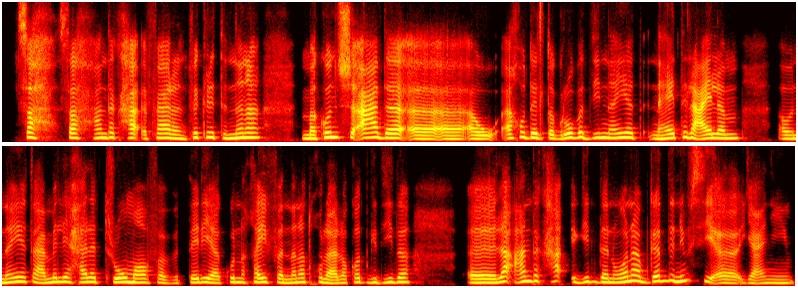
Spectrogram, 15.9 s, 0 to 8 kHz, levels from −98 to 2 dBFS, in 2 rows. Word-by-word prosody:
صح، 275 -3 -1
صح، 250 -2 -3
عندك 255 +1 +1
حق 250 -4 -1
فعلًا 225 -2 +1
فكرة 270 +5 -1
إن 225 +2 +3
أنا 270 +1 +4 0.4
ما 215 0 +2
أكونش 280 +5 +3
قاعدة 260 -2 +5
أ 245 0 +7 0.7
أ 200 - +1
أو 195 -1 0
آخد 245 +3 -2
التجربة 245 +2 +2
دي 245 +1 -3
إن 260 -1 +4
هي 265 +2 +3
نهاية 215 +4 +1
العالم، 235 -3 +3 0.4
أو 205 - -2
إن 205 +1 -1
هي 255 +4 +2
تعمل 235 -1 -2
لي 255 0 +1
حالة 235 +2 -1
تروما، 230 -1 +1
فبالتالي 210 +2 -4
أكون 225 +4 -4
خايفة 225 0 -2
إن 200 0 -3
أنا 220 - -1
أدخل 235 -2 -5
علاقات 200 +4 -4
جديدة. 235 +3 -2 0.6
آآ 205 0 +2
لأ 260 -1 0
عندك 285 +2 -1
حق 280 -4 -9
جدًا، 235 0 -2
وأنا 275 +6 +2
بجد 285 +4 -1
نفسي 295 - -2
آآ 190 -1 -4
يعني 190 +2 -7
235 Hz, 175 wpm, -20 LUFS, 210-255 Hz, 0.7 s, أ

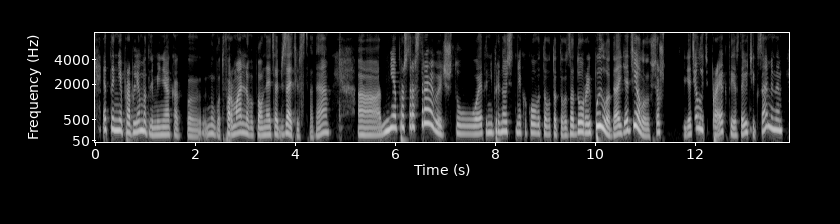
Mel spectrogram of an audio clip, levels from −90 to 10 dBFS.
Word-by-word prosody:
Это 265 +1 0
не 250 -1 +5
проблема 220 +2 +1
для 165 -4 -5
меня, 160 +1 -1
как 145 -3 -9
бы, 130 -2 -6
ну 175 0 -6
вот, 135 -3 -9
формально 185 +2 0
выполнять 155 +2 -2
обязательства, 160 -9 -2
да. 195 - -3 0.6
А, 155 -1 0
меня 260 - +5
просто 320 +1 -1
расстраивает, 330 - +2
что 175 -2 -4
это 185 +3 -2
не 200 0 0
приносит 225 +1 -1
мне 200 -1 -1
какого-то, 185 0 -3
вот 170 +1 -9
этого 150 -2 -4
задора 195 +5 +2
и - - +3
пыла, 275 - +7
да. 155 +5 +1
Я 210 +7 +2
делаю 240 - +4
всё 205 +10 -4
чт 210 - -12 0.4
я 165 +4 -2
делаю 290 +7 +1
эти - - -21
проекты, 215 -4 -3
я 150 - -2
сдаю 170 +6 -1
эти 210 - -6
экзамены, 260 -1 +1
185 Hz, 175 wpm, -23 LUFS, 160-225 Hz, 0.6 s, пыла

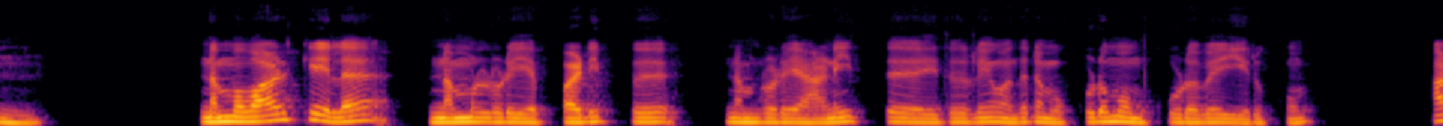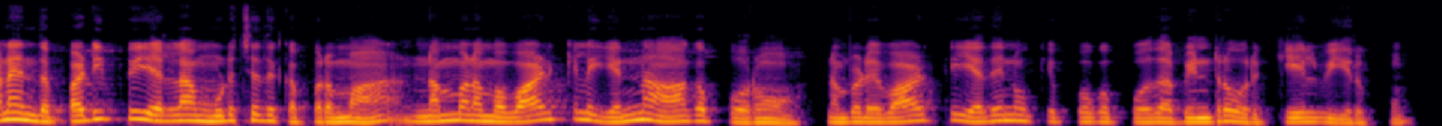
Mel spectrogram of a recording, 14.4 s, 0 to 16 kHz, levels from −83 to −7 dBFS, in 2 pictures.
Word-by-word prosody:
ம். 110 -3 -1 0.9
நம்ம 145 +2 +7
வாழ்க்கையில 180 -2 +3 0.5
நம்மளுடைய 135 -1 +3 0.2
படிப்பு, 140 +1 +1 0.4
நம்மளுடைய 125 -1 +1
அனைத்து 140 +2 -2 0.2
இதுலயும் 130 +2 -2
வந்து 130 +2 -2
நம்ம 120 -4 0
குடும்பம் 140 -3 +1
கூடவே 125 0 -1
இருக்கும். 115 +2 -7 0.6
ஆனா, 205 - +5
இந்த 155 -3 +2
படிப்பு 220 +7 +1
எல்லாம் 170 0 +2
முடிச்சதுக்கு 170 -2 -1
அப்பறமா, 135 -1 0 0.3
நம்ம 180 +4 +2
நம்ம 155 -3 +3
வாழ்க்கையில 200 +5 0
என்ன 185 +7 +3 0.2
ஆகப் 165 +1 -3
போறோம்? 120 -2 -1 0.2
நம்மளுடைய 130 0 0
வாழ்க்கை 175 +5 -2
எதை 170 +5 -1
நோக்கி 155 -4 -7
போகப்போது 135 -1 -4
அப்டின்ற 130 +4 0
ஒரு 120 - -6
கேள்வி 135 -2 -1
இருக்கும். 110 0 -11
135 Hz, 140 wpm, -24 LUFS, 125-160 Hz, 0.9 s, நம்ம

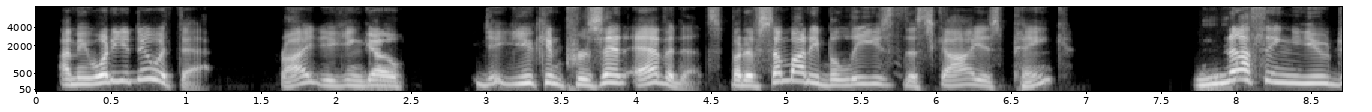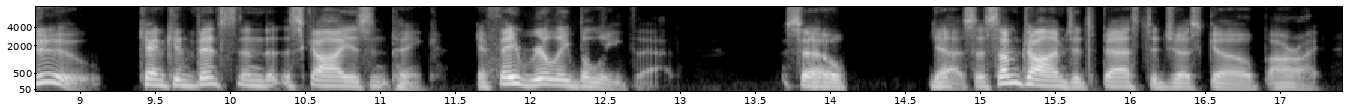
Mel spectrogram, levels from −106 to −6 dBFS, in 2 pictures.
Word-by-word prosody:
I 165 - +1
mean, 180 +1 +1
what 225 - +8
do 265 - -1
you 260 - -2
do 320 +4 -2
with - - 0
that? 345 +3 -9 0.5
Right? 225 +1 -1
You 140 -2 -5
can 140 -1 -5
go 145 -3 +2 0.5
you 170 +2 -6
you 200 +3 0
can 205 -4 0
present 210 +9 +3
evidence, - - +1
but - - +2
if 425 - +6
somebody 255 -2 +3
believes 165 +2 -3
the 135 -3 -5
sky 150 +3 -2
is 135 -6 -4
pink, - - -7 0.9
nothing 230 - +4
you 200 -1 +1
do 325 - -2 0.3
can 170 -3 +2
convince 160 +3 -1
them 145 -2 -6
that 145 - -7
the 130 - -10
sky 140 +1 +2
isn't 130 0 -5
pink, - - -9 0.3
if 120 - -7
they 190 +1 +7
really 160 -2 +2
believe 110 - -6
that. - - -20 0.8
So - - +1 0.6
yeah, 125 0 -3
so 125 - -5
sometimes 160 - +4
it's 110 -3 -6
best 125 -3 -2
to 110 - -7
just 105 0 -6
go, 90 -3 -4
"Alright." 100 -9 -8
160 Hz, 175 wpm, -26 LUFS, 130-210 Hz, 0.9 s, what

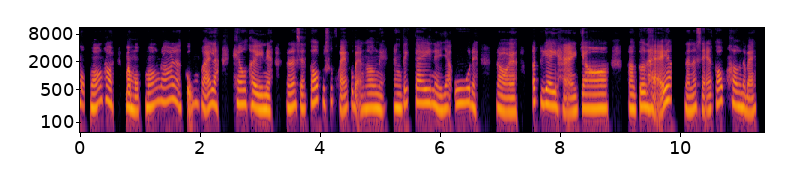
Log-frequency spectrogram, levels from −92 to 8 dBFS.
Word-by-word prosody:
1 250 - -2
món 215 +7 +1
thôi, 290 -4 +2 0.2
mà 215 - +5
1 180 -3 +2
món 230 +7 0
đó 285 +2 -1
là 280 -7 -1
cũng 255 +4 -5
phải 205 +1 0
là 245 -2 +2 0.3
healthy 240 -5 +3
nè, 190 -1 +5 0.3
rồi 210 -1 +2
nó 230 - +2
sẽ 205 -4 -3
tốt 280 +4 +3
cho - - -5
sức 280 0 -10
khỏe 180 +1 -1
của 235 - -7
bạn 195 -4 -3
hơn 205 0 +2
nè. 190 -3 +1
Ăn 210 -1 +3
trái 250 +4 -3
cây 265 0 +2
nè, 230 -5 +1
yaourt 260 +5 0
nè, 215 - +1 0.3
rồi 180 -5 +1 0.3
ít 275 +1 -2
gây 230 -3 +4
hại 180 -3 -1
cho, 200 0 +4 0.3
ơ, 200 -1 +2
cơ 220 0 +4
thể 210 +3 +2
á 310 - +5 0.2
là 185 -3 -1
nó 195 +3 +1
sẽ 185 -3 -3
tốt 275 +4 0
hơn 235 -5 0
nè 205 - +2
bạn. 165 0 -2
215 Hz, 240 wpm, -20 LUFS, 200-255 Hz, 0.3 s, mà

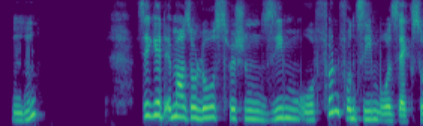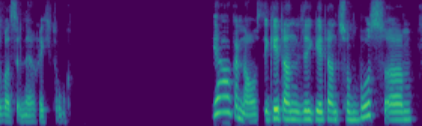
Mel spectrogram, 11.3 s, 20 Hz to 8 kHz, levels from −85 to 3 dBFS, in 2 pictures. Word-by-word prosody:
Mhm. 185 - -3 1.3
Sie 280 +1 +1
geht 295 +1 +4
immer 250 +1 +4
so 235 +2 +3
los 235 +2 +2
zwischen 205 -3 -2
7:05 210 - -2
und 215 0 +3
7:06, 165 -8 0
so 165 - -4
was 150 -3 -4
in 140 - -9
der 145 0 -8
Richtung. 140 0 -12 1.9
Ja, 360 +3 +2
genau. 155 - -2
Sie 190 - -5
geht 215 +3 +6
dann 190 -2 +3
sie 195 +1 +1
geht 185 +1 +2
dann 185 -2 0
zum 185 -1 -4
Bus, 280 +4 -1
ähm, 185 +1 0
195 Hz, 140 wpm, -25 LUFS, 180-235 Hz, 1.9 s, geht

